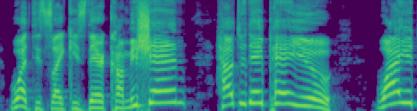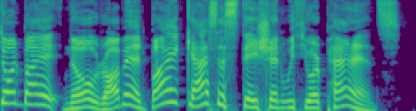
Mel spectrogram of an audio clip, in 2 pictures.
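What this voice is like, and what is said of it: Imitates Iranian relatives' voices. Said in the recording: “the Iranian relatives ... my impression”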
